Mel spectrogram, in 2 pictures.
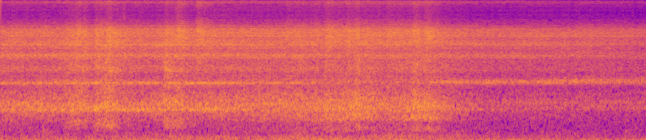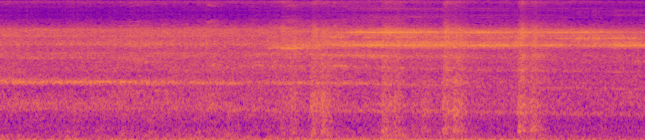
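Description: Electric commuter train running, heard from inside the carriage: a steady rumble under a high whine that fades after about four seconds, with a few short knocks from the wheels near the end.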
